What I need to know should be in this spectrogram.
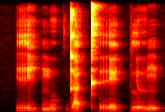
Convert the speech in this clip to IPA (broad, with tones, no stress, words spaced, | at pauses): ri˥˩ʔmu˥˩k̚da˨˩t̚kʰre˨˩k̚ plɯ˦˥ŋ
